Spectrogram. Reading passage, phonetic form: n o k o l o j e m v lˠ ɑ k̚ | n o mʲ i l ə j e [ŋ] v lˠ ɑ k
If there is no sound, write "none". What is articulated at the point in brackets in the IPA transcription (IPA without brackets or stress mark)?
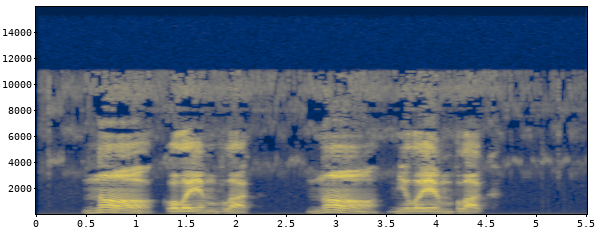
m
